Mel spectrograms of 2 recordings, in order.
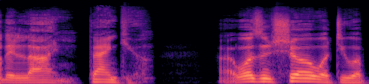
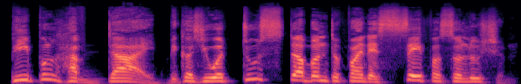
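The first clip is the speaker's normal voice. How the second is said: higher, louder accusation; angry blame; 6 semitones higher, 5 dB louder than usual. Acted. Commander blaming stubborn agent for deaths, angry. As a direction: throw the blame at them forcefully.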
